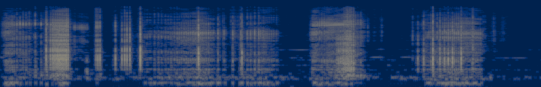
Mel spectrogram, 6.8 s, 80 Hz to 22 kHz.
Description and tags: Very slow squeaks from shifting back and forth, perhaps sounds like an old porch swing or something.Recorded with a Rode NTG-2 mic via Canon DV camera, edited in Cool Edit Pro.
